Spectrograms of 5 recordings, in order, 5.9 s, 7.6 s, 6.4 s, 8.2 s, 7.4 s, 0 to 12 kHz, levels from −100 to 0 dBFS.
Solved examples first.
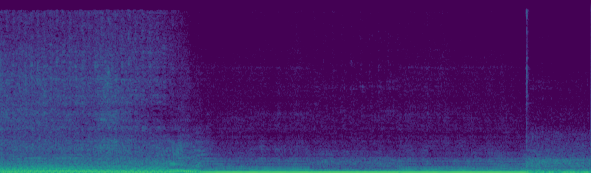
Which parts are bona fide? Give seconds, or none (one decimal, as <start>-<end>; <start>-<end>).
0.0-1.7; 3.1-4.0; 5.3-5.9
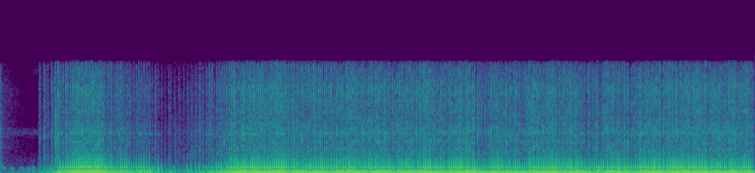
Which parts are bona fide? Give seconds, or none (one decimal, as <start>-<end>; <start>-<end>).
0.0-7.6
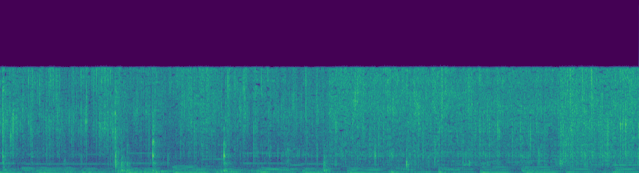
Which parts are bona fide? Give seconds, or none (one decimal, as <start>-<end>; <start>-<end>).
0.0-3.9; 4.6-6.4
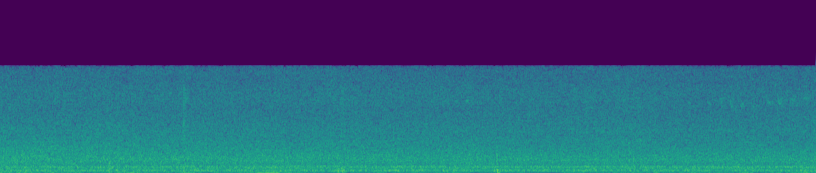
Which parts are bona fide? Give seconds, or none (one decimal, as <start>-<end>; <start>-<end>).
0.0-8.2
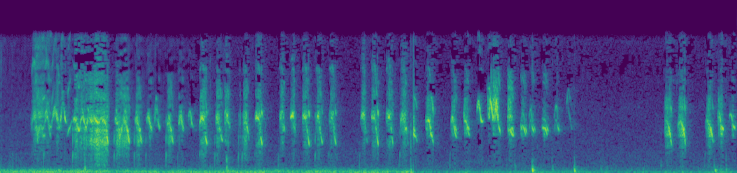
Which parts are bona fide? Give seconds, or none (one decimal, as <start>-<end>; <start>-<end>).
0.6-1.2; 1.9-7.4

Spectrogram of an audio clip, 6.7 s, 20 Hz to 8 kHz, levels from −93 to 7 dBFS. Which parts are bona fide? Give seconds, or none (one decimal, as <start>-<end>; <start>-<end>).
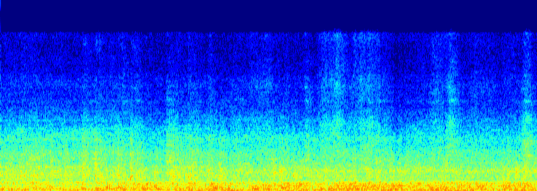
0.0-6.7

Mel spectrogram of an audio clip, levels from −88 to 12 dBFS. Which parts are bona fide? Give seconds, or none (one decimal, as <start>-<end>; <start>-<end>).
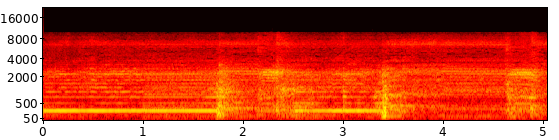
1.0-2.3; 4.0-5.0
